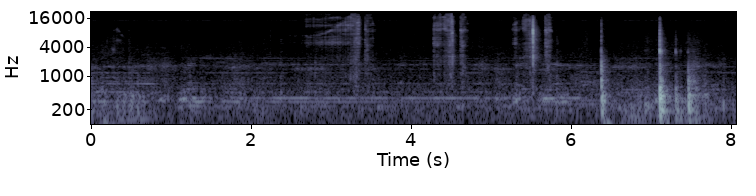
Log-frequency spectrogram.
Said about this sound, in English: Maybe I will trim this up a little bit so I know where to stop.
